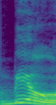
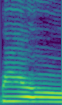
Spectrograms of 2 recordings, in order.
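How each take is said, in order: First: It carries the ordinary standard tone. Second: It carries the special local-style tone. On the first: "มันโทปกติ" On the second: "เสียงโทพิเศษอะโทเมือง"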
